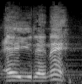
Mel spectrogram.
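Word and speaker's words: εἰρήνη: la paz amor gozo paz en el griego se pronuncia e irene e irene es el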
